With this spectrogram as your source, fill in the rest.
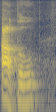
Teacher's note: You say apple, you jump into the water, so to speak, to start the vowel a, you make this glottal stop.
